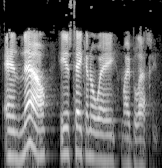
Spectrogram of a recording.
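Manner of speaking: loud, measured Bible reading; solemn public reading of scripture. Acted. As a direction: read it out like the pulpit Bible.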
